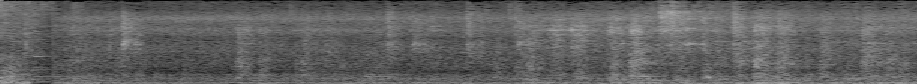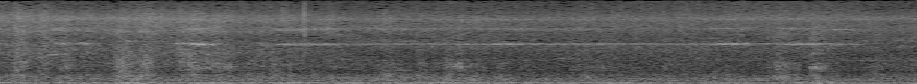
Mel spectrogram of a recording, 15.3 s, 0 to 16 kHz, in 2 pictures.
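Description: JR 115 series electric train heard from inside the car: a steady low rumble of wheels on rails with scattered clicks, and from about nine seconds in a thin, high, steady squeal as it comes into the station.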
